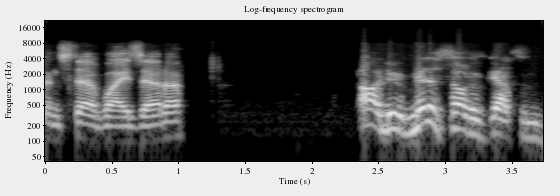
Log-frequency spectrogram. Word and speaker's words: Wayzata: That or the way my cousin's ex-husband always said Wayzata instead of Wyzetta.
